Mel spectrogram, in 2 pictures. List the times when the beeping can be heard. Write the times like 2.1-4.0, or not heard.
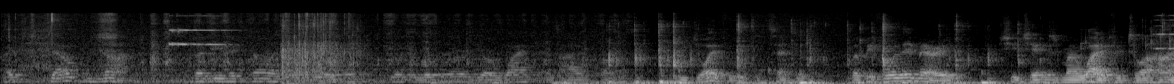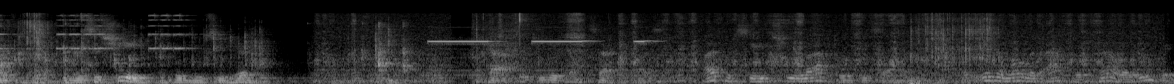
1.6-2.3, 11.5-13.7, 16.0-18.7.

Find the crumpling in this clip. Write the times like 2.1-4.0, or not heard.
2.8-3.6, 11.6-12.3, 20.8-21.8.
